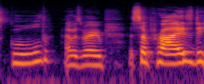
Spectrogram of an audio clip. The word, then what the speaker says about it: Skuld: Another thing was Skuld, which that's how it looks like you would pronounce it, Skuld, but it's Skuld.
